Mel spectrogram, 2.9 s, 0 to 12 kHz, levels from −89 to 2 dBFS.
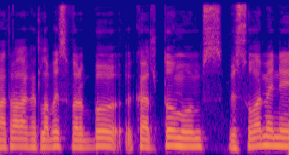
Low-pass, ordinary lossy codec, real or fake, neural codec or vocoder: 10.8 kHz; MP3, 96 kbps; real; none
